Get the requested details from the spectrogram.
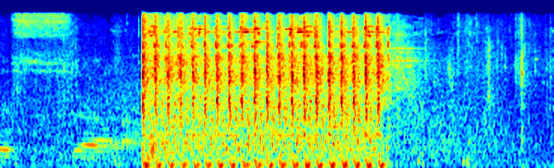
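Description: A rifle fires a rapid, loud burst.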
